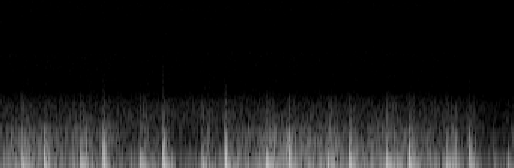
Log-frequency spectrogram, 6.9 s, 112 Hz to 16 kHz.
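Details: Male chest auscultation with stethoscope: regular low thumping heartbeat at about 75 beats a minute with soft breath noise; normal heart sounds.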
